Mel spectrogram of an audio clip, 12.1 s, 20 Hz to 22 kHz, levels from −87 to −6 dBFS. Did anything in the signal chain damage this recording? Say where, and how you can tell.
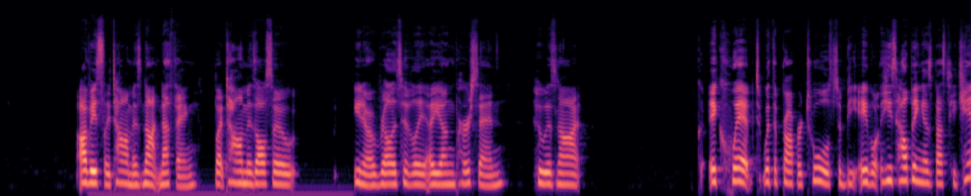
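Yes, there's mains hum from 1.08 to 4.45 s: a steady 50 Hz tone sitting roughly 35 dB under the speech. That points to the analogue wiring, probably a ground loop or nearby transformer bleeding the power line into the signal for that stretch.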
